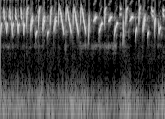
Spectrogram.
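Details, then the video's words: Continuous lively European goldfinch song in sarfati, guezrati and tsersir styles: rapid swooping, liquid notes and sweeping slurs tumbling without pause, with faint low rumble beneath. "صوت طائر الحسون نار 🔥🔥🔥 ( سرفاتي, ڨزراتي,ت سرسير )"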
